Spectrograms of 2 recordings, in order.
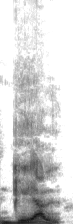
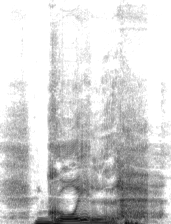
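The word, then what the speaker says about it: גואל: Y entonces esa misma expresión eh escrita con tres letras, Gimel, Alep y Lamet, ya no se dice Gal, no, sino que se se fonéticamente se lee Goel.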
